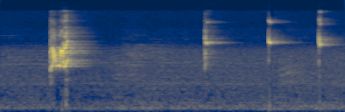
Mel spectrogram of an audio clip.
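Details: Male lovebird in breeding condition calling a female: one harsh, buzzy squawk, then three thin, high, clipped chirps spaced about half a second apart.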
